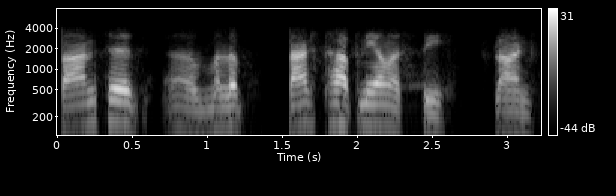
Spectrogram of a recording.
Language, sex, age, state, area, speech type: Sanskrit, male, 18-30, Chhattisgarh, urban, conversation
